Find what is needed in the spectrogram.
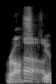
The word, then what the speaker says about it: Roskilde: How which also haven't I probably pronounced it wrong. – Roskilde. Oh, okay. I thought Roskilde.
